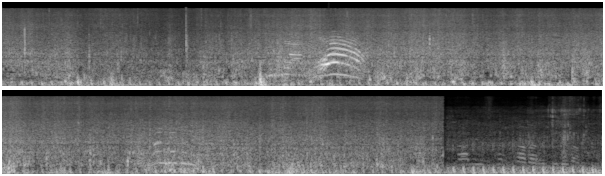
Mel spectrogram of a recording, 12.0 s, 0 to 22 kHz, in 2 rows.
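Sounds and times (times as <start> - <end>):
water splashing and sloshing: 0.0 - 10.4
wind buffeting microphone: 0.0 - 12.0.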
